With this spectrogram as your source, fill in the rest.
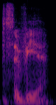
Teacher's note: the word severe is pronounced as severe with the emphasis on the second syllable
